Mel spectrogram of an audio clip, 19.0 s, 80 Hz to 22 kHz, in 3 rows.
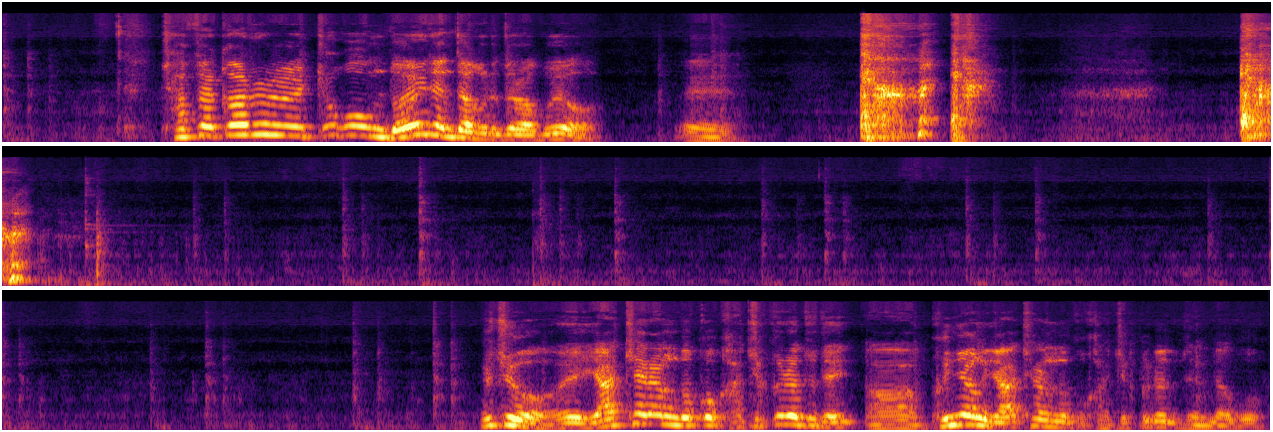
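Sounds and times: person coughing: 0:04.3 - 0:05.0, 0:06.2 - 0:06.6.

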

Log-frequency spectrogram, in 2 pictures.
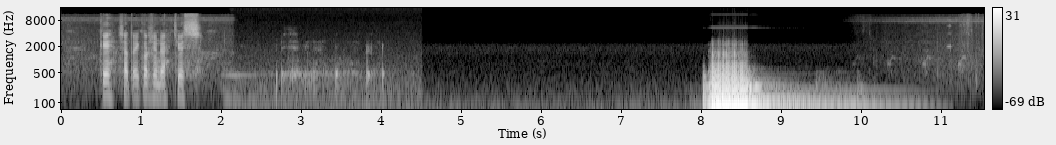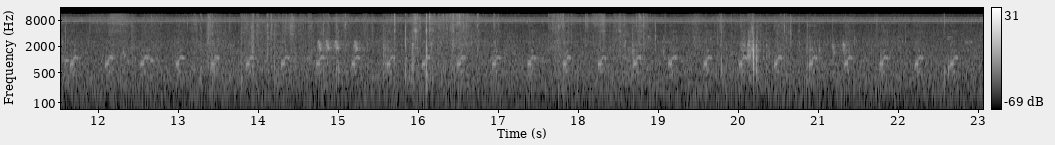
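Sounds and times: high-pitched whine: 0:08.0 - 0:10.2.

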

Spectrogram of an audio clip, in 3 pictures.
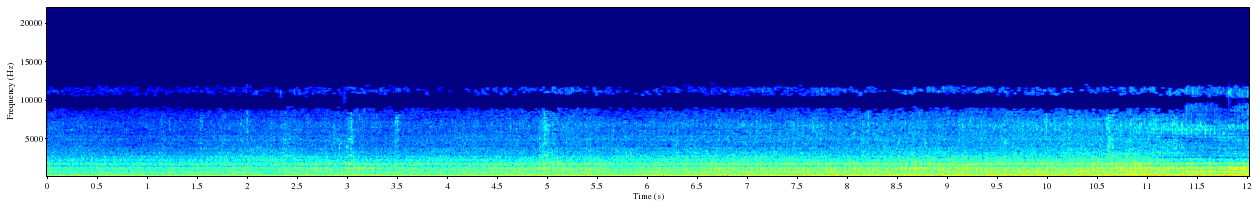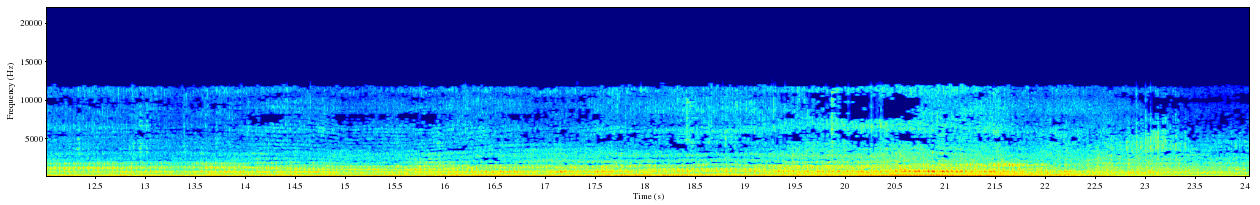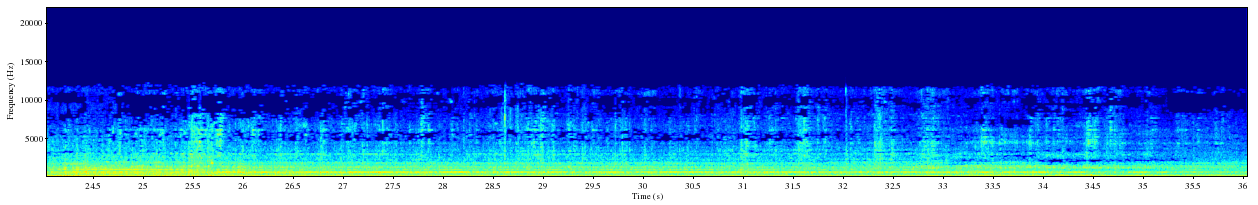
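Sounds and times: steady whine: 0:00.0 - 0:36.0
tractor engine under load: 0:00.0 - 0:36.0.

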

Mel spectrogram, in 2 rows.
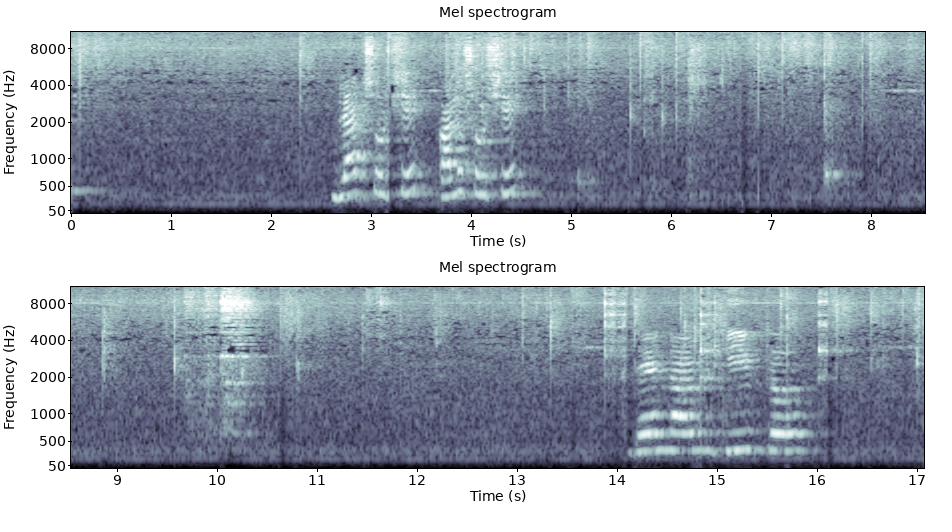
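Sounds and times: seeds sizzling in hot oil: 0:00.0 - 0:17.0
seeds popping and crackling: 0:10.5 - 0:17.0.

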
